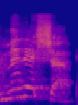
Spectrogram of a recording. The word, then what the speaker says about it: Manisha: Not to worry. Manisha. – Manisha. Oh my God. Rhymes with Patricia. Oh gosh, my pronunciation is terrible.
